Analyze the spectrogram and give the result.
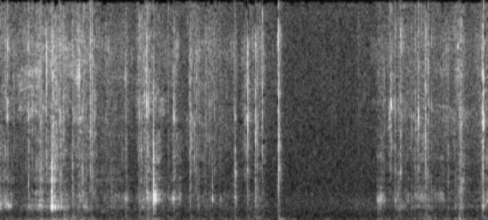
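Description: Fingertips and nails rummage and scratch through a pile of thin cardboard jigsaw puzzle pieces in an open cardboard box. The result is a quiet, irregular stream of dry rustling and short, sharp clicks, with one brighter tick standing out near the middle.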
